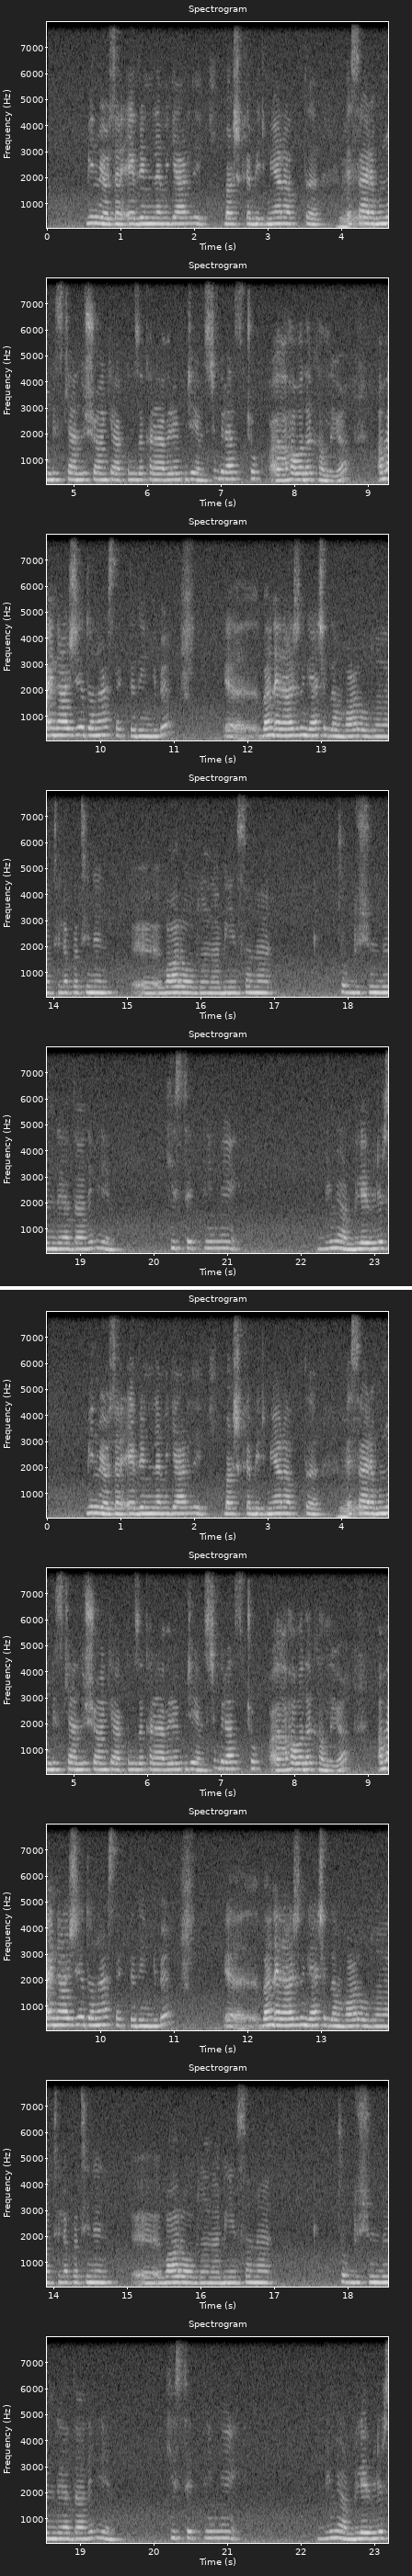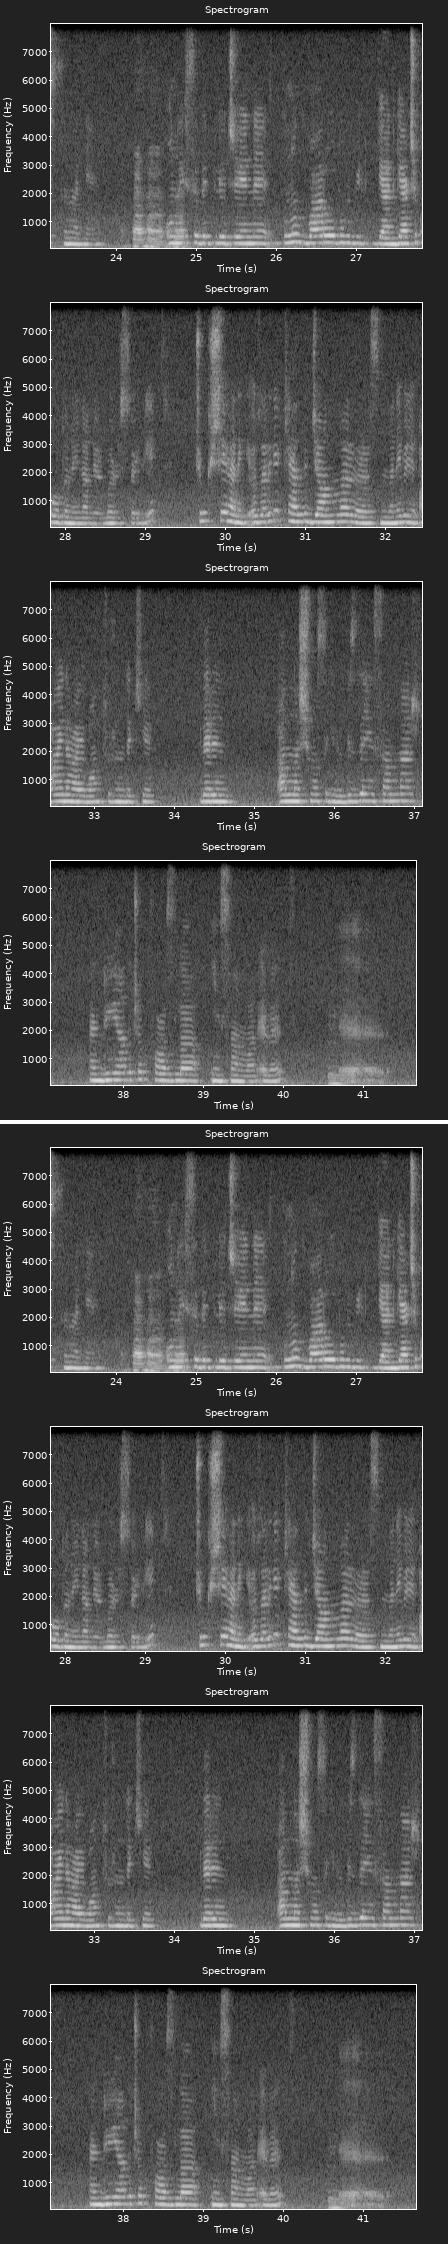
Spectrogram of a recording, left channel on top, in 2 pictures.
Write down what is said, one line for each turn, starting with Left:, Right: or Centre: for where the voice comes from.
Right: bilmiyoruz yani evrimle mi geldik, başka bir mi yarattı
Left: Hmm.
Right: vesaire. Bunu biz kendi şu anki aklımıza karar veremeyeceğimiz için biraz çok e, havada kalıyor. Ama enerjiye dönersek dediğin gibi e, ben enerjinin gerçekten var olduğuna, telepatinin e, var olduğuna, bir insana çok düşündüğünde ya da ne bileyim hissettiğini bilmiyorum bilebilirsin hani.
Left: Ha ha
Right: Onu
Left: ha.
Right: hissedebileceğini, bunun var olduğunu bil- yani gerçek olduğuna inanıyorum böyle söyleyeyim. Çünkü şey hani özellikle kendi canlılar arasında ne bileyim aynı hayvan türündekilerin anlaşması gibi bizde insanlar hani dünyada çok fazla insan var evet.
Left: Hı hı.
Right: Ee,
